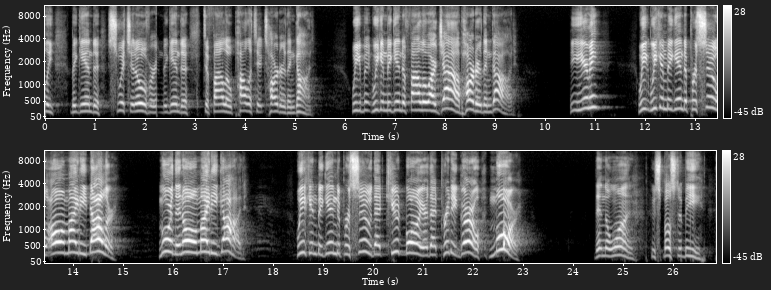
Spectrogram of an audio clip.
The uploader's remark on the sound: Preached at Gospel Lighthouse in Bossier City, La.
